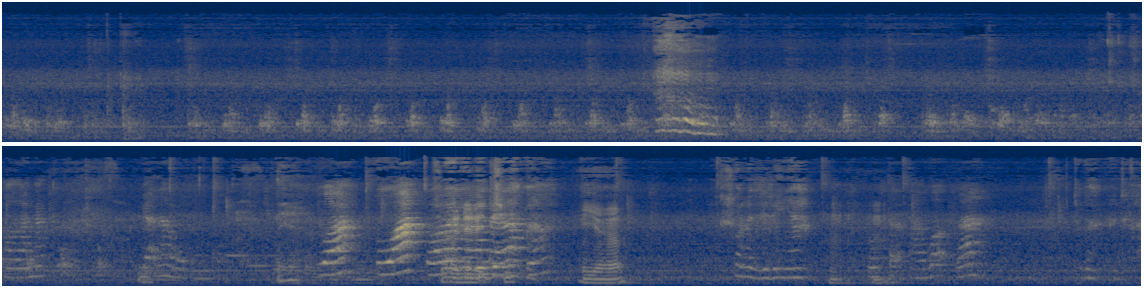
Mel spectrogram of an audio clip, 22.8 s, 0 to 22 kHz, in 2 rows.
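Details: Fetal heartbeat on Doppler during a routine ultrasound check at 3 months of pregnancy: rapid, regular whooshing pulses around 170 beats a minute, then broken up by movement noise.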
